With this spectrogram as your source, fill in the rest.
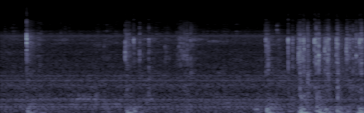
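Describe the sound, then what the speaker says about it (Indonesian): Close, quiet tapping on a computer keyboard while typing in Microsoft Word, irregular clusters of key clicks speeding into a quicker run near the end. "Diketik aja bebas"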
